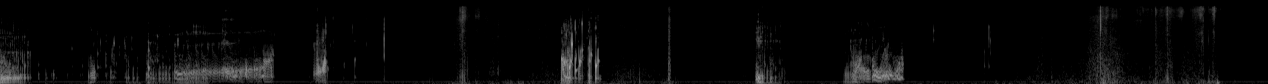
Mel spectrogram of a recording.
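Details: Male lying flat on his bed, hungry: irregular gurgles, squeaks and rumbles with quiet gaps, normal hunger stomach rumbling (borborygmi).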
